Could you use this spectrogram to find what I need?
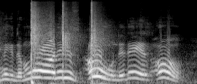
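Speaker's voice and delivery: pumped about the day; hyped. Retold or imitated. Telling himself the day is on, high and pumped. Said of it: "I'm lit".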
